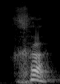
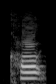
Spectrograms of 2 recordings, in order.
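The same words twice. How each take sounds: First: The k sound rasps deep in the throat. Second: The k sound is plain, from the mouth. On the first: The speaker calls it right. "가래를 뱉을 때 내는 소리처럼 목 깊은 곳에서 내는 소리" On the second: The speaker calls it wrong. "카는 카 이게 아니에요"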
